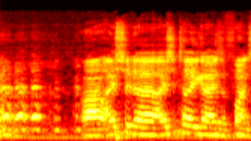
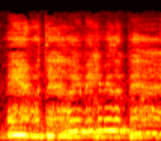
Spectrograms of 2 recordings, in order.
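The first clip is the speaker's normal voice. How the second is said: higher, put-on puppet voice; sock puppet voice; 8 semitones higher than usual. Sock puppet talking back.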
